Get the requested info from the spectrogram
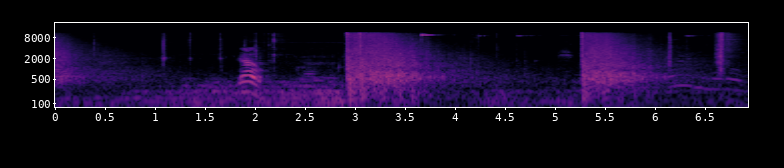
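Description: Two loud rifle shots about two and a half seconds apart from an M1A1 carbine and an M1 Garand fired side by side, each fading out over about a second, with a few faint clicks between them.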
